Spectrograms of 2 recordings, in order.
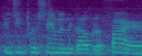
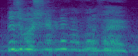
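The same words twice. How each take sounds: First: It is said calmly and quietly. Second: It is yelled loudly and angrily.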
